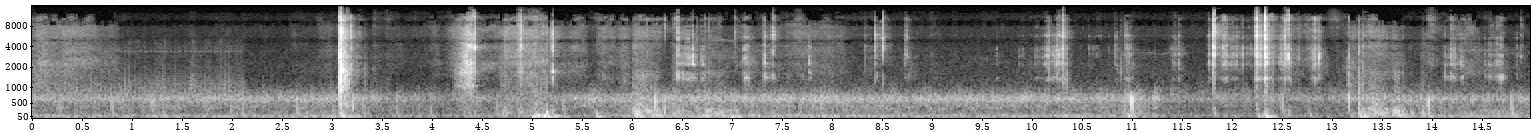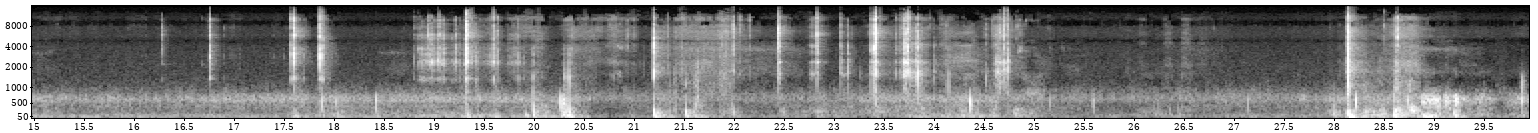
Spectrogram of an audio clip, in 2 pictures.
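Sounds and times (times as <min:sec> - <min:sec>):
faint steady hum: 0:00.0 - 0:29.9
pistol metallic clicks and rattles: 0:10.0 - 0:13.0.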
